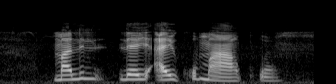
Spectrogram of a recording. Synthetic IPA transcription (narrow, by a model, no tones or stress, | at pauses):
malɪlejiʔaikʼumaːkʼu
